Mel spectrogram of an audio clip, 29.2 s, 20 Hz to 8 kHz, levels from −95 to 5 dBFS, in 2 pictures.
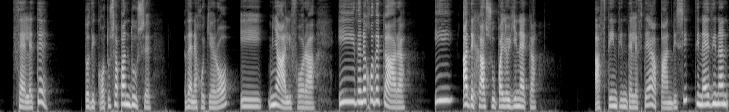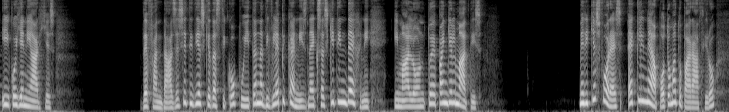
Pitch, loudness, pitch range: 185 Hz, -18 LUFS, 155-255 Hz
